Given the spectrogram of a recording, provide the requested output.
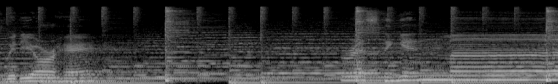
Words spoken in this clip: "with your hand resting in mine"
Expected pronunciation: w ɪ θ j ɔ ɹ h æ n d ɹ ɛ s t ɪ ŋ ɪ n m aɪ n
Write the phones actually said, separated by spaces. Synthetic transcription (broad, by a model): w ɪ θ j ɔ ɹ h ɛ d ɹ ɛ s t ɪ ŋ ɪ n m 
